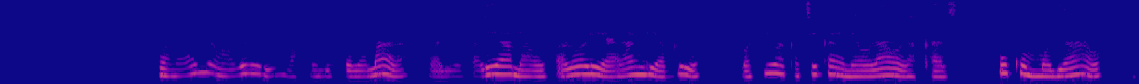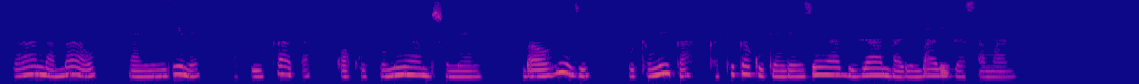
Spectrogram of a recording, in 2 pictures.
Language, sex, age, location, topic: Swahili, female, 25-35, Dar es Salaam, finance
